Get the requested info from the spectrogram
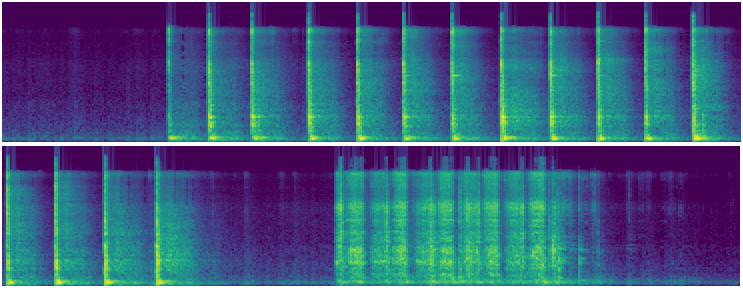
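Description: Hatchet striking wood in a steady rhythm: about sixteen sharp blows, two a second. After a short pause comes a scraping, rubbing sound lasting a couple of seconds.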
